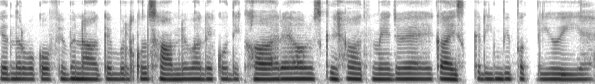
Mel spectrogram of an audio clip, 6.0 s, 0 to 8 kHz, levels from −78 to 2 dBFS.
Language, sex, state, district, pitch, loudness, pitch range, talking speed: Hindi, female, Delhi, New Delhi, 190 Hz, -16 LUFS, 185-195 Hz, 250 wpm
